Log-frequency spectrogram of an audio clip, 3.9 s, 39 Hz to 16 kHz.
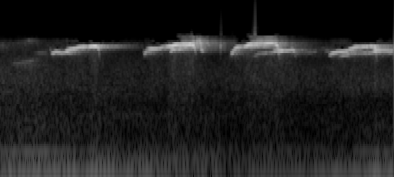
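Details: Eagles at their nest in a brief struggle over food, 07-02-2023, 12:10; four drawn-out high whistled calls, each rising into a level tone, with low hum beneath.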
